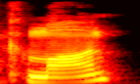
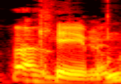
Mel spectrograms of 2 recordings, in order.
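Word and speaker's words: Camon: It sounds like how I pictured it in my head, but I've been listening to the audiobook, so I can fill in here. Cayman. – Not come on. – Not come on. Cayman.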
